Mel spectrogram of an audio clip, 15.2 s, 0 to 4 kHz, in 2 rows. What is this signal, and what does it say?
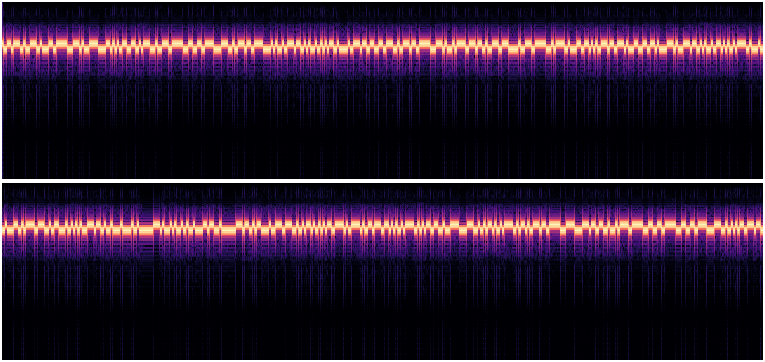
RTTY, about 45.45 baud. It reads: AUTHORIZATION OF FSK IN THE AMATEUR HIGH FREQUENCY (HF) BANDS RESPONDED TO PETITIONS
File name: fsk170 / teletype-RTTY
